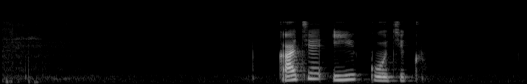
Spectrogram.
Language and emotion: Russian, neutral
